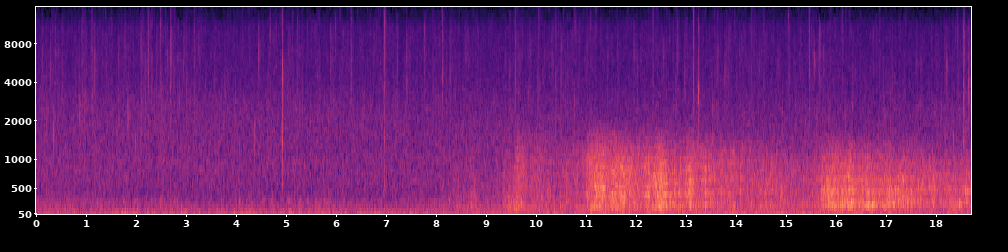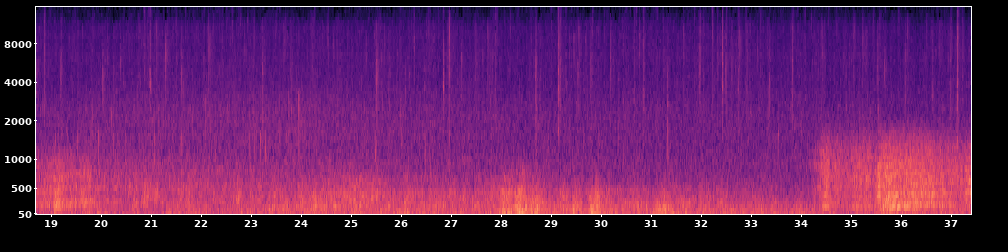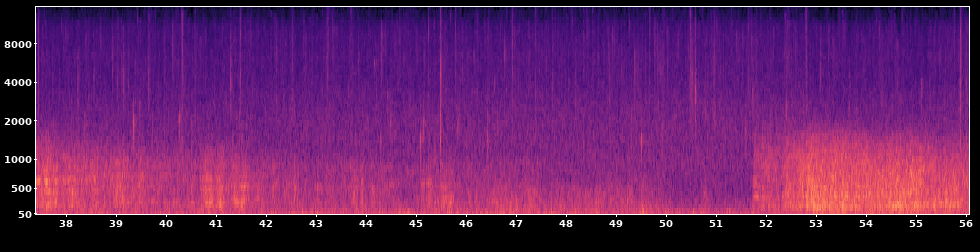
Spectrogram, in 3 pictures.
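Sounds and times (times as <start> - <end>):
heavy rain hissing: 8.4 - 31.3, 34.1 - 56.0
rolling thunder: 9.3 - 32.4, 34.2 - 45.9, 51.8 - 56.0.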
